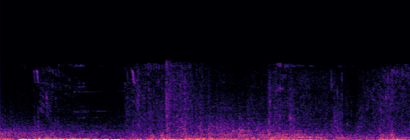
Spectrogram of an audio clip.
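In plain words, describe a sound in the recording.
A pickaxe strikes a tree with dull thuds.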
